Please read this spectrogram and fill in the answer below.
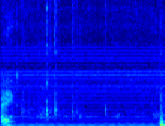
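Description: Steady low electrical hum with a fainter overtone above it, with a few faint light ticks.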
